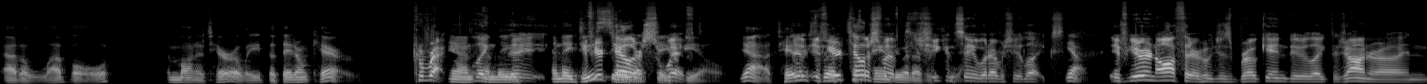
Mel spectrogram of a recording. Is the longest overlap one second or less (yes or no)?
no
